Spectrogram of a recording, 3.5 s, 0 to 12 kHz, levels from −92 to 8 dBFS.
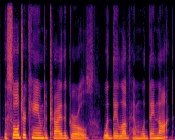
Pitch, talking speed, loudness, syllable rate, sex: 205 Hz, 240 wpm, -18 LUFS, 4.9 syllables/s, female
